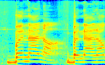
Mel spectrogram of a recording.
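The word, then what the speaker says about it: Banane: बनाना को हम जर्मन में बोलते हैं बनाने. से टी इज साइलेंट हेयर.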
